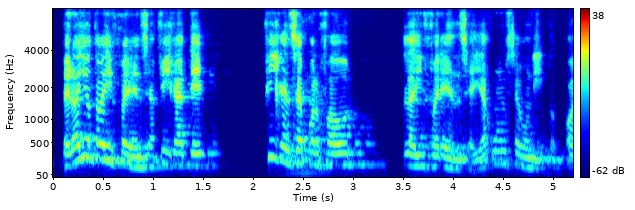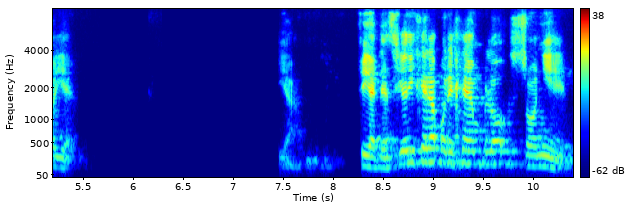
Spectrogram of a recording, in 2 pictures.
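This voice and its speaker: Bright-voiced man teaching grammar. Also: on the high side, highs cut off. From Peru. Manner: quizzing students with rhetorical questions. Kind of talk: online grammar class.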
